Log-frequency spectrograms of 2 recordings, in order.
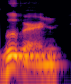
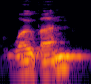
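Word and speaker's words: Worcester: Boston we're in uh well as we say here in Massachusetts wubber you might have a different pronunciation in the UK well strictly speaking we'd say wurn but I'm happy to say wubber because I'm here I think if anyone here said wurn they'd probably get kicked out of wubber Welcome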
